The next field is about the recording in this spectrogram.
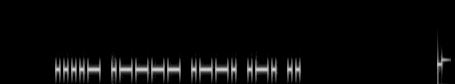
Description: Morse code, heard as a keyed tone, about 30 wpm, 700 Hz. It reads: 41PRI
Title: Code Groups - 5 Letter:Numbers - 30wpm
